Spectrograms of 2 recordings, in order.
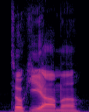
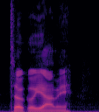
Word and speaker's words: Tokoyami: So our top 5, which is Todoroki, Bakugo, Midoriya, Tokiyama, and I did not say his name right. Tokoyami, and Momo.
